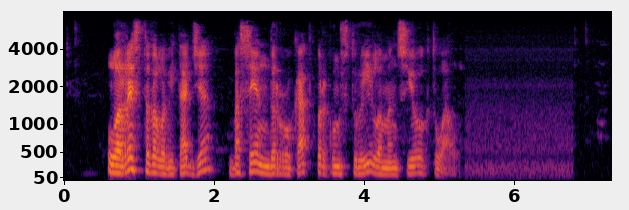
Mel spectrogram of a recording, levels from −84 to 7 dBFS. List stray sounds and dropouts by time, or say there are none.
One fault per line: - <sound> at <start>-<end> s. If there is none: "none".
none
